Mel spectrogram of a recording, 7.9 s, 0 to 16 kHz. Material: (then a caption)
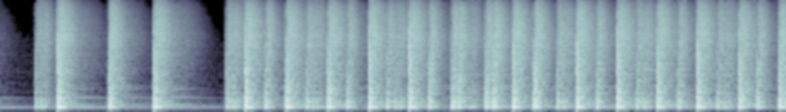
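Brass. A Pearl Reference 14x6.5 in snare drum with a hollow 3 mm brass shell and a coated plastic head is struck with wooden drumsticks. Four spaced, ringing strikes come first, then a quicker run of tapping strokes, about 23 hits in all. Each sharp, bright crack carries a short tonal ring near 170 Hz.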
